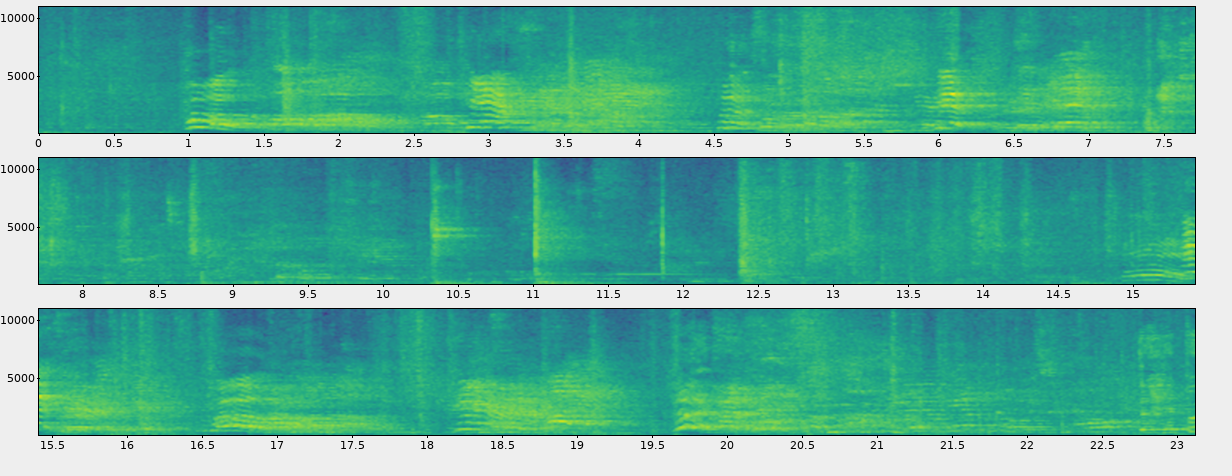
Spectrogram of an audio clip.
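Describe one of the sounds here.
Children speak loudly and with expression in a large echoing hall.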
